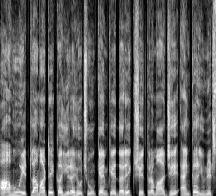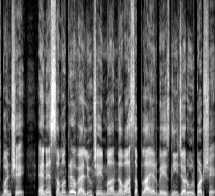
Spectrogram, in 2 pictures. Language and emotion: Gujarati, neutral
